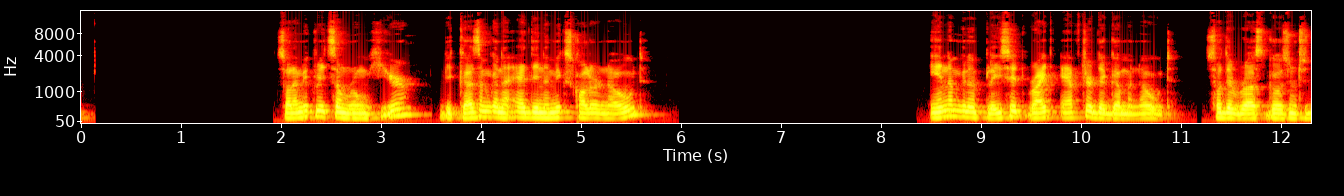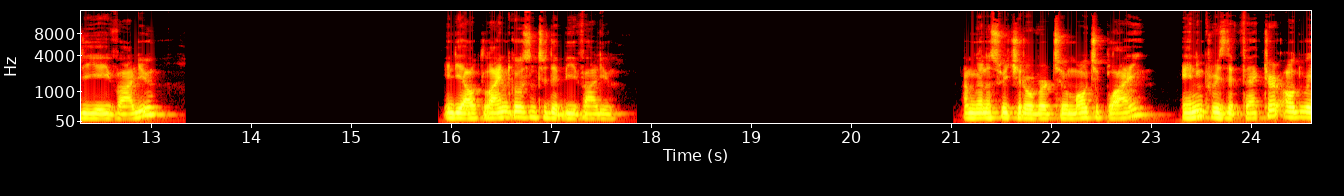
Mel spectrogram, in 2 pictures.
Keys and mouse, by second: 0.4 middle click, 1.5 middle click, 2.1 click, 3.2 g, 5.8 shift+a, 8.4 shift+a, 11.1 space, 16.7-18.6 drag, 19.8 middle click, 21.4-22.9 drag.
